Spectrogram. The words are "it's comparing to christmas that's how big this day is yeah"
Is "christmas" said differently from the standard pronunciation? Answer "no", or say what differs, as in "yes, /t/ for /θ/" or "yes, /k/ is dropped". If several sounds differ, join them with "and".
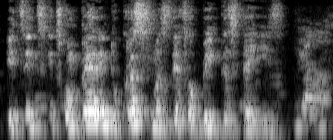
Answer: no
